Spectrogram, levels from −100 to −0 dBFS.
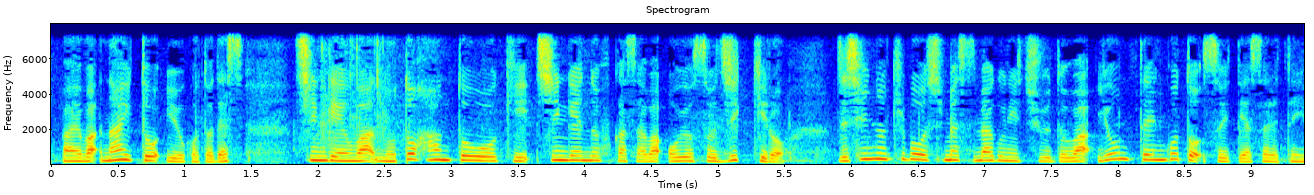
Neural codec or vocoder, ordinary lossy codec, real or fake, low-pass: none; none; real; 7.2 kHz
